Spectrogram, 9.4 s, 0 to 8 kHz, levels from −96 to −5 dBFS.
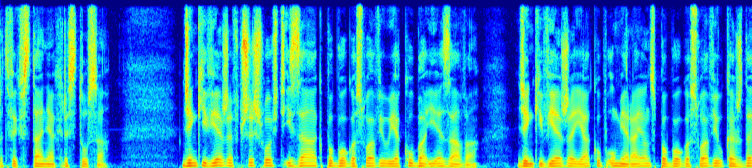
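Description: Listening through this speech recording, nothing stood out as a technical problem at any point.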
